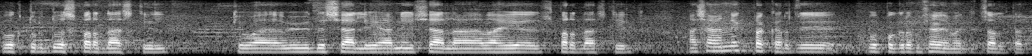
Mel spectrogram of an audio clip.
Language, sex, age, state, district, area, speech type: Marathi, male, 18-30, Maharashtra, Satara, rural, spontaneous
